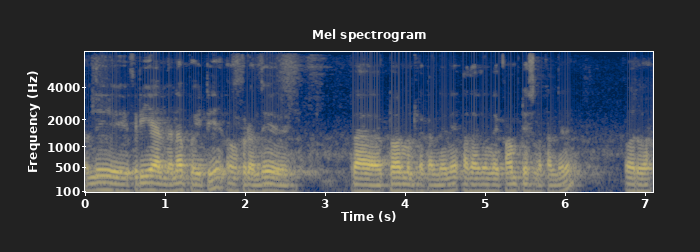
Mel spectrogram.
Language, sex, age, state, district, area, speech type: Tamil, male, 30-45, Tamil Nadu, Viluppuram, rural, spontaneous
